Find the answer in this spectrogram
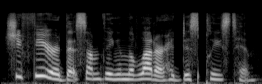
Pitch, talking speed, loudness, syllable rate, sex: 240 Hz, 230 wpm, -18 LUFS, 6.3 syllables/s, female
